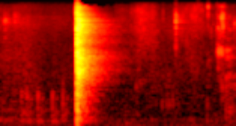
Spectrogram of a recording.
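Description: hand clap

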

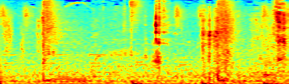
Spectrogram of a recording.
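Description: crunching potato chips

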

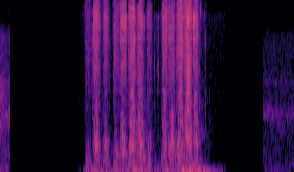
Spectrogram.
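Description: pen scratching

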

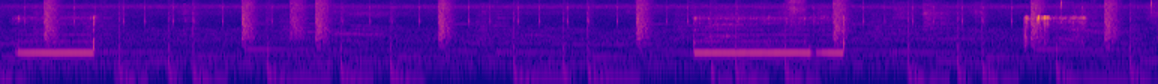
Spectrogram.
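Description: telephone dialing tones

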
